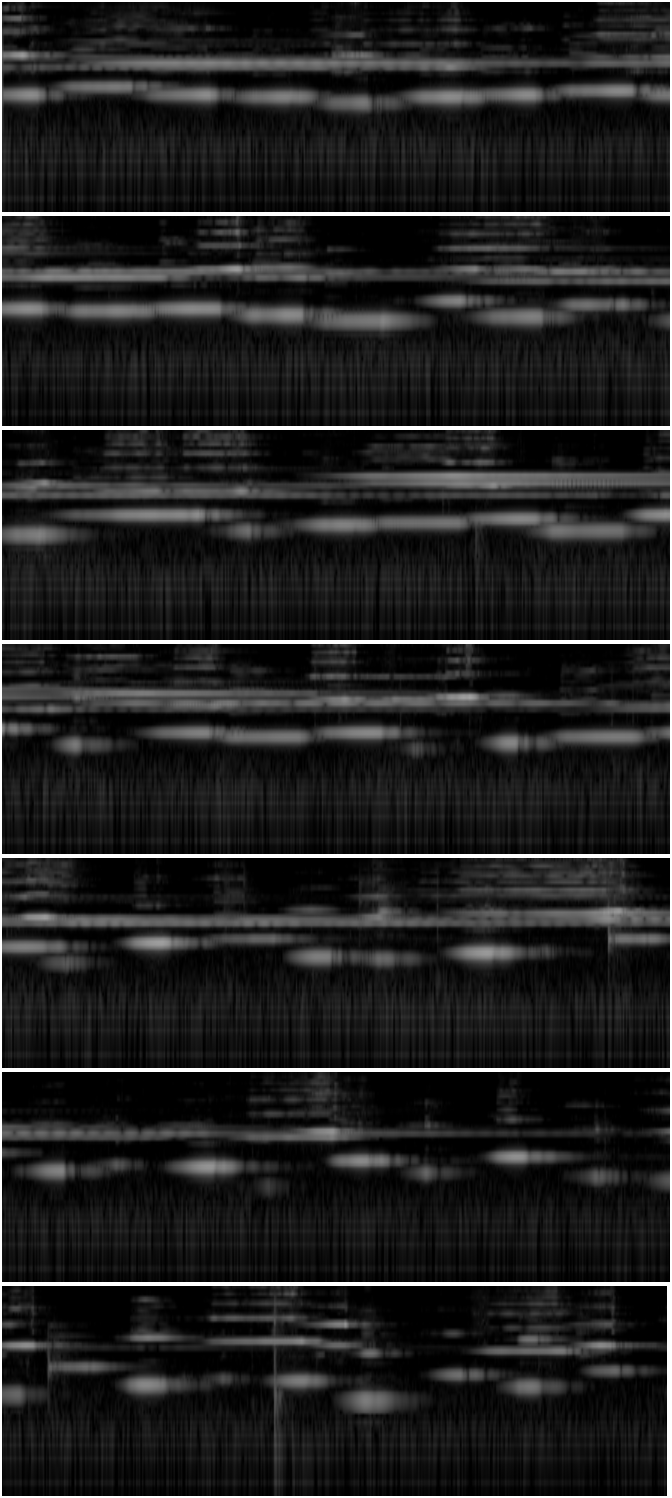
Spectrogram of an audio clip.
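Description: Percussion quartet playing: a melody of single struck notes on metal-bar mallet instruments over held, high metallic ringing tones, with a few sharper strikes near the end.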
